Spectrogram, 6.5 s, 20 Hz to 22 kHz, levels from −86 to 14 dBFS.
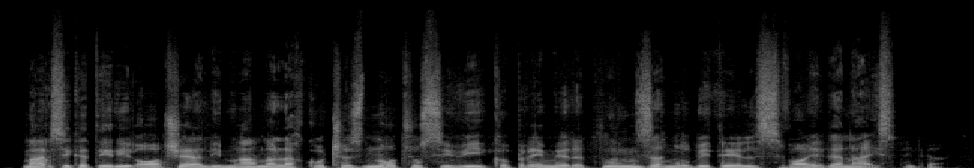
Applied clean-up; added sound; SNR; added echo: neural mask model DeepFilterNet 3.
